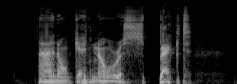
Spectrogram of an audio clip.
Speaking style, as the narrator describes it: Topher barked at the audience

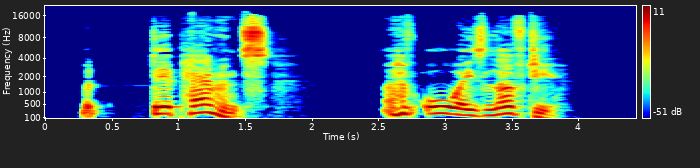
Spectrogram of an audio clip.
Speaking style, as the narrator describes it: He cried softly

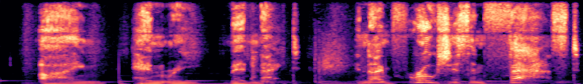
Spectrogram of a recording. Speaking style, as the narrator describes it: whispered to himself

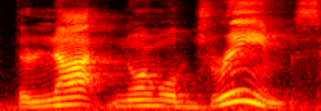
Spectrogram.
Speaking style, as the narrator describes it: Harry shouted in her face

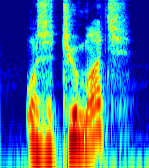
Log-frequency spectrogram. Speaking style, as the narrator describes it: I asked, a little faltering

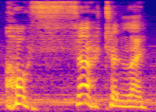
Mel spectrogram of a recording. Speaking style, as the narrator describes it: laughed the lion, for he expected an easy victory

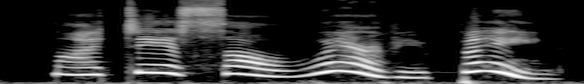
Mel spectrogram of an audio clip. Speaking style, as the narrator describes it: she cried

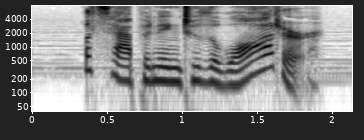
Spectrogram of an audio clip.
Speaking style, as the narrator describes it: Winky asked, a note of concern in his bubbly voice

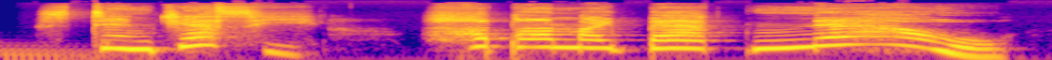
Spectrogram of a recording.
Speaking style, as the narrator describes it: cried Karima

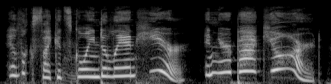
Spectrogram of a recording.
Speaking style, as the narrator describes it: Lily exclaimed

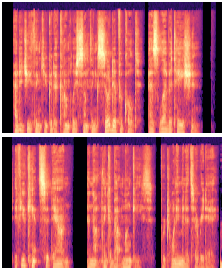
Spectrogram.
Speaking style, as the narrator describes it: The monk calmly stated

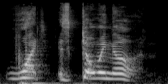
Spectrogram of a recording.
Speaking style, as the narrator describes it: Trent shouted

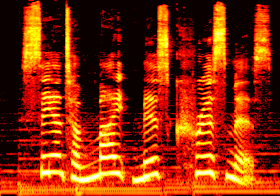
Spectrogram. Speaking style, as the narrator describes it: shouted the elves

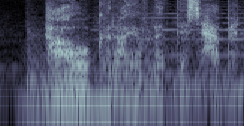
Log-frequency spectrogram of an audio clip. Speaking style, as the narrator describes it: he whispered to himself

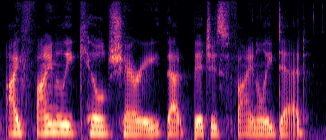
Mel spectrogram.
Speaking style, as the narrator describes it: he was mumbling

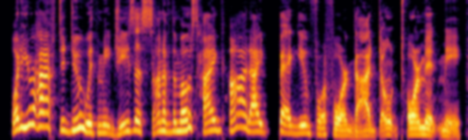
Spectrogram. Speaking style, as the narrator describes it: he cried out with a loud voice

